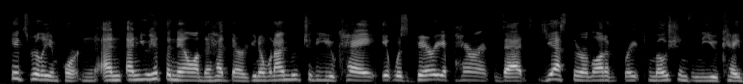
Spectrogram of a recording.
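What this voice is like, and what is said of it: American Texan accent. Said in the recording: “pronouncing it as an American ... This is the only accent I got ... that's the Texan to me right there”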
